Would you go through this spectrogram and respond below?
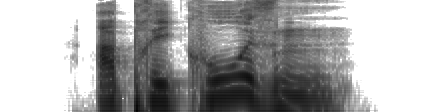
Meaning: plural of Aprikose
- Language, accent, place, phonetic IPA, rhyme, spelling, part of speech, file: German, Germany, Berlin, [ˌapʁiˈkoːzn̩], -oːzn̩, Aprikosen, noun, De-Aprikosen.ogg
